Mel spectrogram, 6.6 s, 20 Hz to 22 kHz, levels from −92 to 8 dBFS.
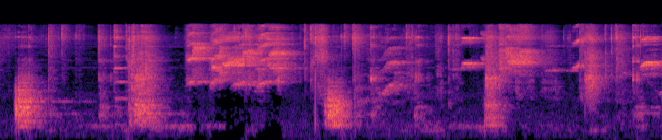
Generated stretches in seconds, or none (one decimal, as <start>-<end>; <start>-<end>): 0.9-4.6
